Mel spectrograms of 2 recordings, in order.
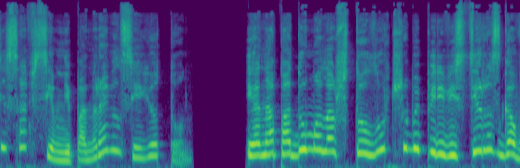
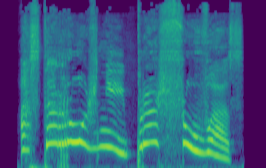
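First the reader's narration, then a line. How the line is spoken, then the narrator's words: Frightened scream. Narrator (Russian): закричала Алиса от страха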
